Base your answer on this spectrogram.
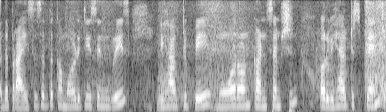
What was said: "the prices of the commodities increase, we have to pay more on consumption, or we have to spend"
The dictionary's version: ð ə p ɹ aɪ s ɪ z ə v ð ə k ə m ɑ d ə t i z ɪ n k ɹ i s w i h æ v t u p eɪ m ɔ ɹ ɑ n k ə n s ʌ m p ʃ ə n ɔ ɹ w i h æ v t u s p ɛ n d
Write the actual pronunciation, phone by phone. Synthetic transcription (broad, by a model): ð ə p ɹ aɪ s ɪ s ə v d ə k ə m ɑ d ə t i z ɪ n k ɹ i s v i h æ v t u p eɪ m ɔ ɹ ɑ n k ə n s ʌ m p ʃ ə n ɔ ɹ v i h æ v t u s p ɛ n d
